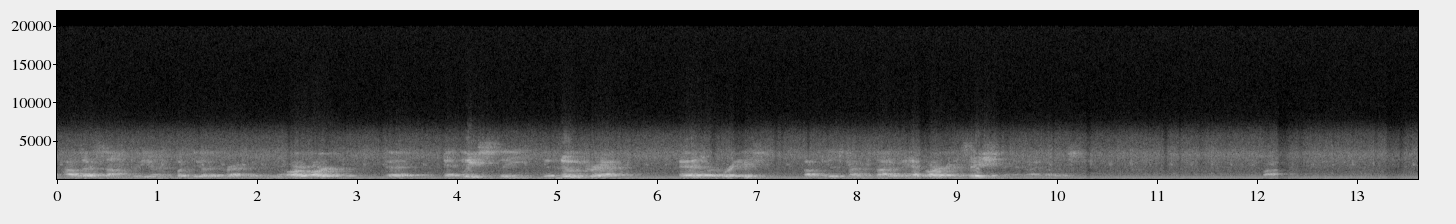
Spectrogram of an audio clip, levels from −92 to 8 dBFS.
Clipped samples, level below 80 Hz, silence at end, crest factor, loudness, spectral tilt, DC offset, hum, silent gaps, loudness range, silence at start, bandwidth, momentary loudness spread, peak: under 0.1%; -60 dBFS; 0 s; 16 dB; -25 LUFS; -4.5 dB/octave; under 0.1%; 60 Hz at -65 dBFS; none; 11 LU; 0 s; 8.4 kHz; 15 LU; -8 dBFS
